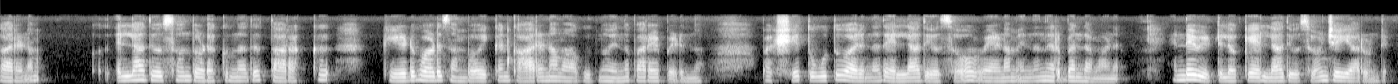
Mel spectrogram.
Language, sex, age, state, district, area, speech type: Malayalam, female, 18-30, Kerala, Kannur, rural, spontaneous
